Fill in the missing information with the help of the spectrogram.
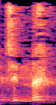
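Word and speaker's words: جِنَّة: Lihat sini, ada junnah, ada jinnah, ada jannah. Jinnah, jinnatun, kemudian jannatun. Tulisannya sama, harokat awalnya yang beda.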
